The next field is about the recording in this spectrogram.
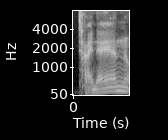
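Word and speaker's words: Tynnan: is a uh and I say t tenan or tenanan but it's spelled t y n n n so you emphasize the second n in the middle so you can say ten tanan yeah either way yeah yeah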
